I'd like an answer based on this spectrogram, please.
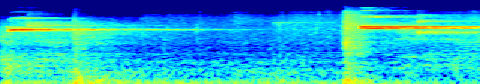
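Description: A sharp slap of a hand hitting a volleyball about three seconds in, during play on a hardwood gym floor. A high, steady tone sounds near the start and again for about a second after the hit.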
